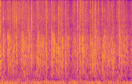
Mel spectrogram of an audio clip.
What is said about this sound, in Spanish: ¡Aplauso!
